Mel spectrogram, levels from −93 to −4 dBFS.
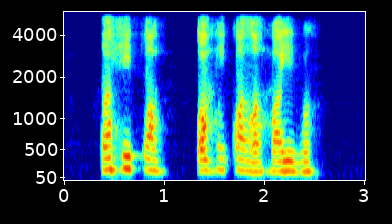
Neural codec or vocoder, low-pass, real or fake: codec, 24 kHz, 1.5 kbps, HILCodec; 5.4 kHz; fake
